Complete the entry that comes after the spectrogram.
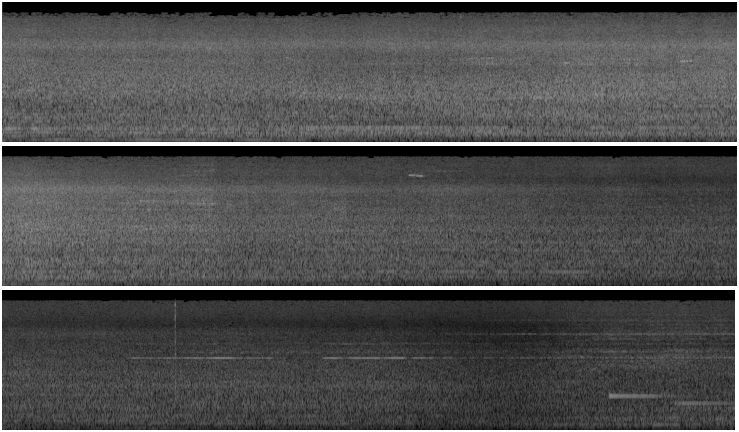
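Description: A passenger train running past on the line: loud at first with a steady low drone, then fading away over the next ten seconds or so as it recedes.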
